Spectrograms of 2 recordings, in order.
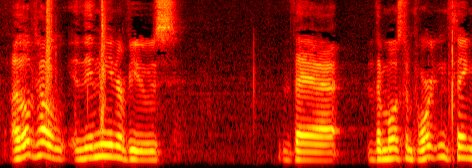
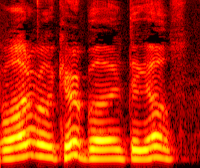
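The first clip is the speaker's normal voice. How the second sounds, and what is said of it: Imitates another person's voice. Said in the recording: “That's a good Stallone impression”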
